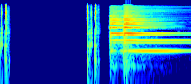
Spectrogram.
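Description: Subscribe-button animation sound effect: a quick double mouse click, another double click about a second later, then a bell ding that rings on and fades slowly.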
